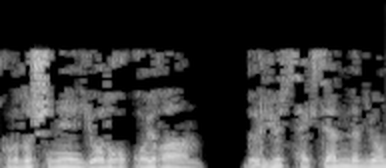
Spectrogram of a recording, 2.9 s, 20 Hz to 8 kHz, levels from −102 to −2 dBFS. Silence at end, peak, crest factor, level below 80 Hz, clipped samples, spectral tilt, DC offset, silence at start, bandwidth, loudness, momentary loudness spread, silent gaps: 0 s; -10 dBFS; 14 dB; -52 dBFS; under 0.1%; -10.5 dB/octave; under 0.1%; 0 s; 5.8 kHz; -25 LUFS; 8 LU; 1.56-1.80 s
